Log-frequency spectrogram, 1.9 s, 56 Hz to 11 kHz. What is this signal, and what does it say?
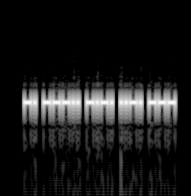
Morse code, heard as a keyed tone, about 52 wpm, 700 Hz. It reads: N8CFO
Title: USA Call Signs - 5 Characters - 6x Character Spacing - 50wpm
